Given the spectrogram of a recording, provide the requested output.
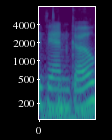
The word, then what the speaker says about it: Van Gogh: is Kelsey I say van go get over it I do think we are all American and the American way of saying it is Van go so just know that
